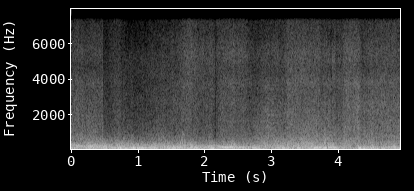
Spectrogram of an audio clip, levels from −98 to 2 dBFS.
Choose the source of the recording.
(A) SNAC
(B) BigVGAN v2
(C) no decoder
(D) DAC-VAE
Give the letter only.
C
